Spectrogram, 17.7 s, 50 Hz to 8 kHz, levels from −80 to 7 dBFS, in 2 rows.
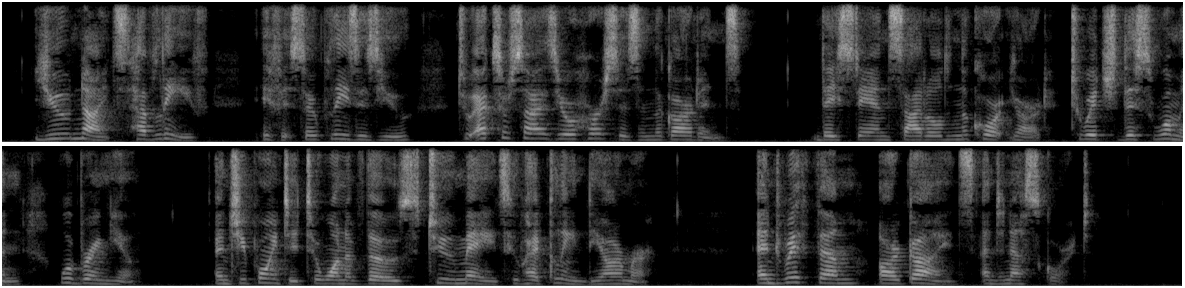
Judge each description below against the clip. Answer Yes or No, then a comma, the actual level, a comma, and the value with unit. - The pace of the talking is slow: No, average, 175 wpm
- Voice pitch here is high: Yes, high, 220 Hz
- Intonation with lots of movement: No, average, 3.8 semitones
